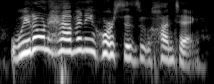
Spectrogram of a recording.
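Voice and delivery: mock call through a closed door; retold yelling through door. Homeowner answering braiders through the door, high retold call. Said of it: "yelling through the door".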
